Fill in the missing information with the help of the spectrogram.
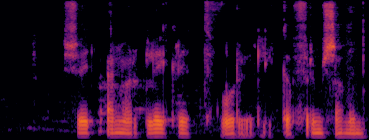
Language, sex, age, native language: Icelandic, other, 14, Icelandic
